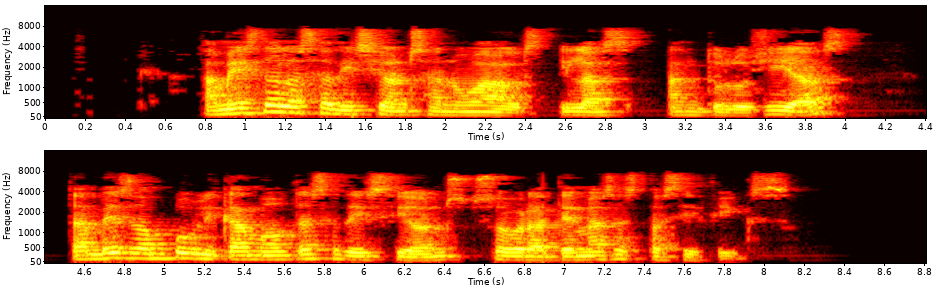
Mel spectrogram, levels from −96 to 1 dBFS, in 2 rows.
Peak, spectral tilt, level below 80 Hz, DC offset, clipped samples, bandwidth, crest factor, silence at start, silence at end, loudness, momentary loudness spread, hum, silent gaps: -2 dBFS; -4.5 dB/octave; -56 dBFS; under 0.1%; under 0.1%; 8 kHz; 16 dB; 0.8 s; 0.7 s; -17 LUFS; 11 LU; none; none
